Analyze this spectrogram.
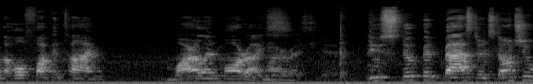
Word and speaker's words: Moraes: Marlon Moraes. No, it's Moraes.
